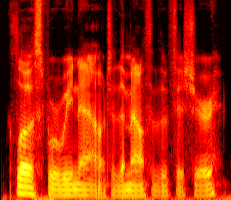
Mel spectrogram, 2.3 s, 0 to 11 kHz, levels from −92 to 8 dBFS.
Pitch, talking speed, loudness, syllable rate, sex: 90 Hz, 260 wpm, -19 LUFS, 6.7 syllables/s, male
